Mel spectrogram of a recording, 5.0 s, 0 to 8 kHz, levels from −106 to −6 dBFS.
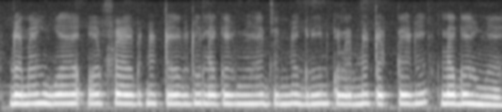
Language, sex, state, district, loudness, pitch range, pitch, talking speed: Hindi, female, Bihar, Jamui, -15 LUFS, 235-245 Hz, 235 Hz, 240 wpm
